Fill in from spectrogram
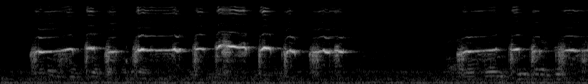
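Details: Pet Normal Lutino cockatiel, a young male brought home in 2020, kept in a cage in Japan; clear whistled notes near one pitch in quick bursts with harmonics, some rising, a pause, then more whistles.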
